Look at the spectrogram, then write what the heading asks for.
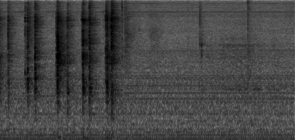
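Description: Quiet bursts of keystrokes on a computer keyboard as a file name is typed, a quick cluster of clicks early on, then a few isolated taps over a steady low hum.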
